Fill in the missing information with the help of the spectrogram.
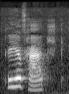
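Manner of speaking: high, loud, thrilled; excited Piggy. Acted. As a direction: announce it with glee.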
